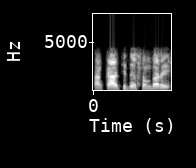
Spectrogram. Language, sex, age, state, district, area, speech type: Odia, male, 30-45, Odisha, Kendujhar, urban, conversation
